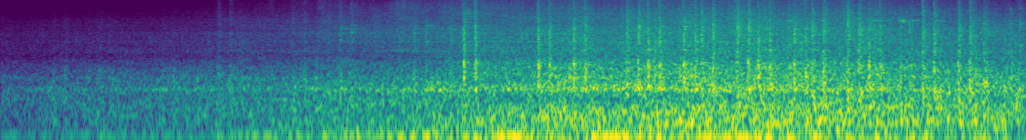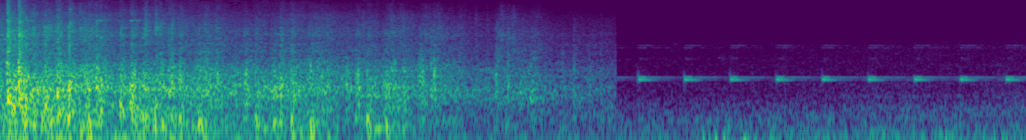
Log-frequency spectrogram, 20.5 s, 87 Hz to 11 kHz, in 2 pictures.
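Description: JR Shikoku 2700-series diesel train passing close by: engine rumble and wheels clattering over rail joints build up, peak in the middle and fade. About 16 seconds in it gives way to a level crossing warning bell dinging steadily, about two strokes a second.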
